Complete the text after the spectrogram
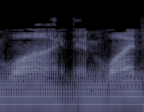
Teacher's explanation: /hw/ and /w/ are being increasingly merged in supraregional Irish English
